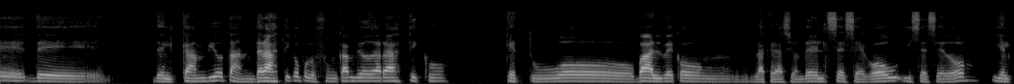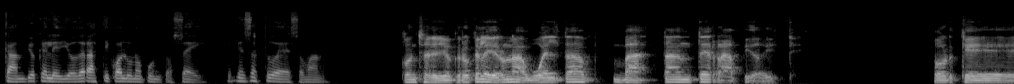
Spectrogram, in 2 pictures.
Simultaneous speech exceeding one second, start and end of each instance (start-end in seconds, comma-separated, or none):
none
